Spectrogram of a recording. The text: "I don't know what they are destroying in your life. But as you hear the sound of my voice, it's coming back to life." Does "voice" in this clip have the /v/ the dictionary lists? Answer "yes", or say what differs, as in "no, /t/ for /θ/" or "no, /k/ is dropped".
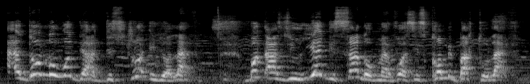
yes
